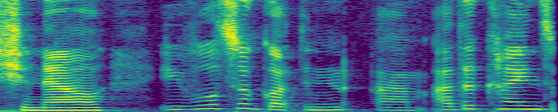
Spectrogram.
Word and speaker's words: Chanel: Levi's Chanel of course some people pronounce it channel but you know we know it's Chanel you've also gotten other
